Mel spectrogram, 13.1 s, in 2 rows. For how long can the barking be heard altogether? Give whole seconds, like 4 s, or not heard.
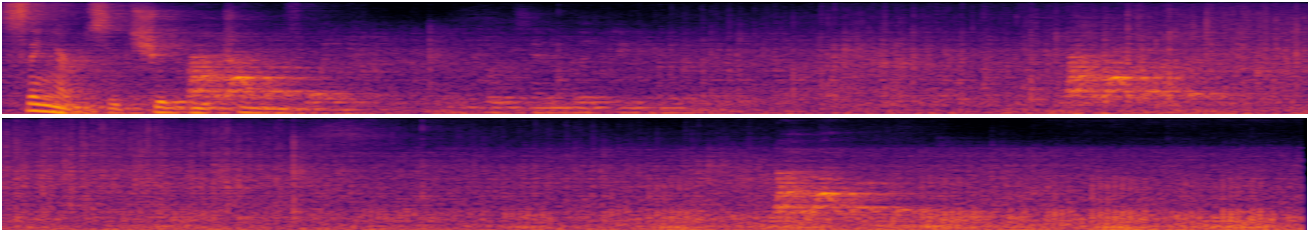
3 s.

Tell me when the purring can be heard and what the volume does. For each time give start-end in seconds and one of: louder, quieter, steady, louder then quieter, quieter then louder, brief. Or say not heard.
0.0-13.0 louder.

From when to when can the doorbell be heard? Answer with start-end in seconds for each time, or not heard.
not heard.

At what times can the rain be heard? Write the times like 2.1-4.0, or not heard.
0.0-13.0.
